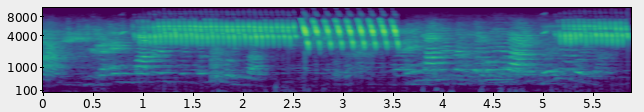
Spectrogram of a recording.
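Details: Canary of the sobek type trilling to rouse rivals: long dense high trills with a brief very rapid rattling burst, over background chatter and noise.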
